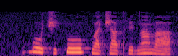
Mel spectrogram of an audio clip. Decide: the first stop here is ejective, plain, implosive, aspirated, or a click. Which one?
implosive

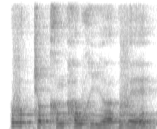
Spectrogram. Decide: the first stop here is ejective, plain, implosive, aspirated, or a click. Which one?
plain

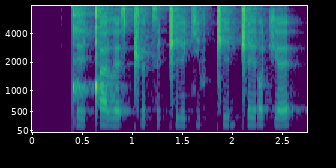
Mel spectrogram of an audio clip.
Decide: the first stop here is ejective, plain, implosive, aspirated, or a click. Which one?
click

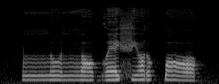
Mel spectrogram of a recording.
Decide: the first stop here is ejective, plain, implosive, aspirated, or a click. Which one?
plain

